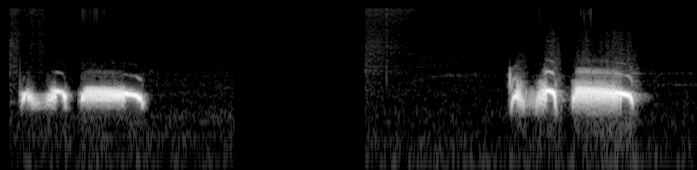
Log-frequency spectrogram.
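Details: Spotted dove call used as a lure to make decoy birds respond quickly: two low, husky cooing phrases, each a quick stuttered double note followed by a longer drawn-out coo, about three and a half seconds apart, in silence.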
